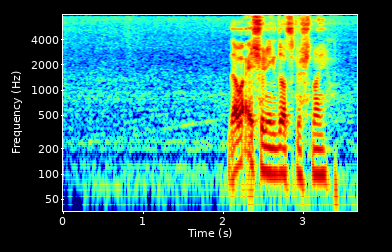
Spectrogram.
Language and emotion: Russian, neutral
